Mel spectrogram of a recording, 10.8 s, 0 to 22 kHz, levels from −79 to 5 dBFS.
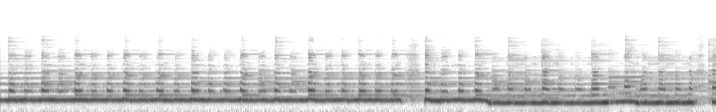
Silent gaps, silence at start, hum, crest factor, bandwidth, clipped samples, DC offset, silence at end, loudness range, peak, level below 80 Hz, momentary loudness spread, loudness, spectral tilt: none; 0 s; none; 12 dB; 6.8 kHz; under 0.1%; under 0.1%; 0 s; 1 LU; -14 dBFS; -70 dBFS; 3 LU; -27 LUFS; -3 dB/octave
